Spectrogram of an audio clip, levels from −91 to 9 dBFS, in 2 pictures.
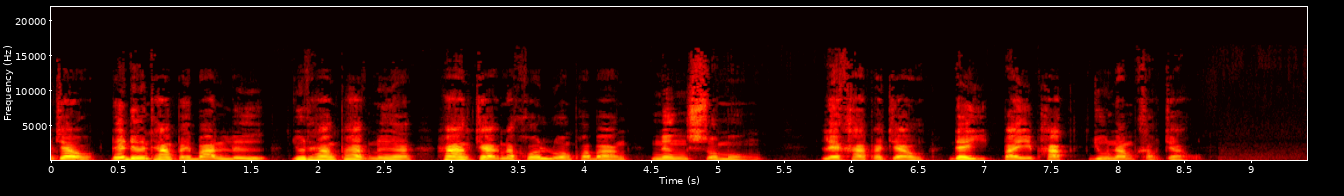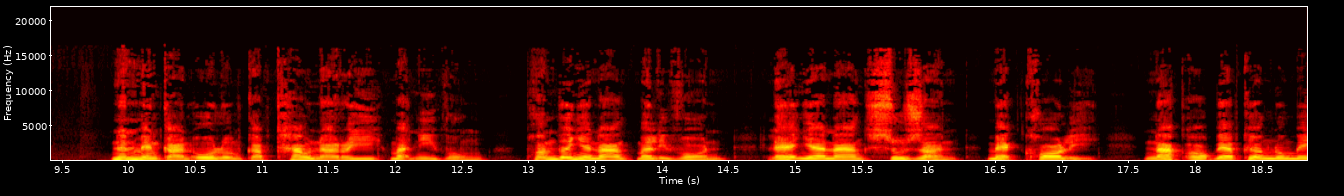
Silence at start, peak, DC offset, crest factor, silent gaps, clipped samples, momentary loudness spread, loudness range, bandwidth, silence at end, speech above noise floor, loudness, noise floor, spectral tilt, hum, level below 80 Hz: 0 s; -6 dBFS; under 0.1%; 18 dB; none; under 0.1%; 13 LU; 5 LU; 16.5 kHz; 0 s; 44 dB; -25 LUFS; -69 dBFS; -5.5 dB/octave; none; -72 dBFS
